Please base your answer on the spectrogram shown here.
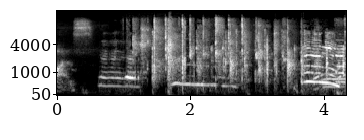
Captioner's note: crowd applauding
